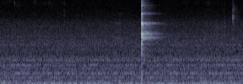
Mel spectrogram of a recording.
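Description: A small ceramic trinket dish, handled while transfer tape is peeled off its vinyl lettering, clinks once about one and a half seconds in: a short, bright ringing chink.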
